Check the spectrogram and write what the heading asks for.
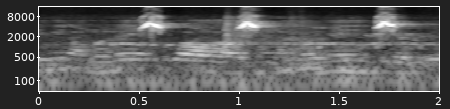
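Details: Brown-throated sunbird, female calling to the male: three clipped, very high chirps, with faint lower murmuring underneath.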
